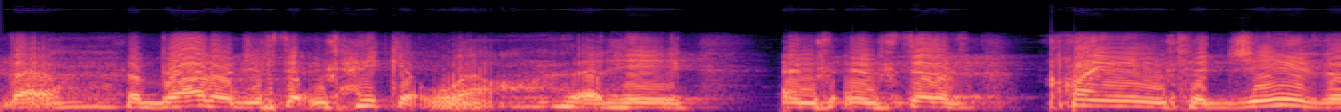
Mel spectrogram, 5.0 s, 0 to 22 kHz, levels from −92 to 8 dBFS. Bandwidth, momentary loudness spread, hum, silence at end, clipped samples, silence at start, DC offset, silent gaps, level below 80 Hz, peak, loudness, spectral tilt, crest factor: 7.8 kHz; 5 LU; none; 0 s; under 0.1%; 0 s; under 0.1%; none; -42 dBFS; 0 dBFS; -11 LUFS; -5.5 dB/octave; 10 dB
